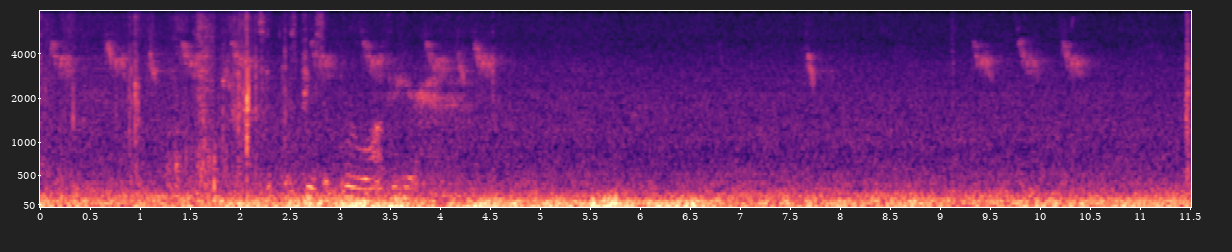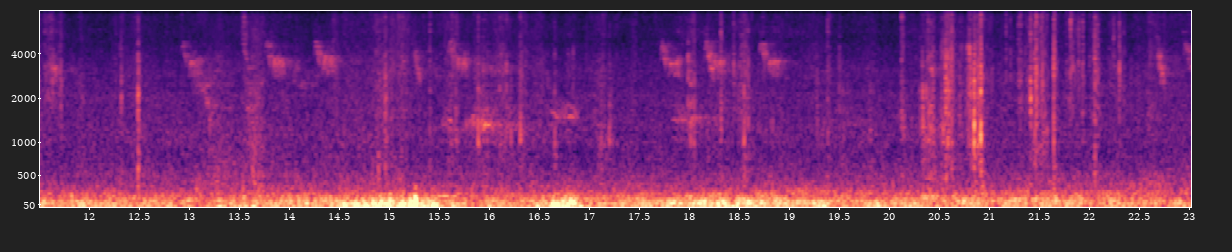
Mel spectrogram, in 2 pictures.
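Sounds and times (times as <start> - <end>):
bird chirping: 0.0 - 4.7, 9.3 - 10.6, 12.9 - 14.6, 15.2 - 19.1.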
